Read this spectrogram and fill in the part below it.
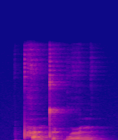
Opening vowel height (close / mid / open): open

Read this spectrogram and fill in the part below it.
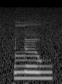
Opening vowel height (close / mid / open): mid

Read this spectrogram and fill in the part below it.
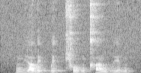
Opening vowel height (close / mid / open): close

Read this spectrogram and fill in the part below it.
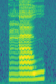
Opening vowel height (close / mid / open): open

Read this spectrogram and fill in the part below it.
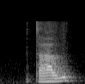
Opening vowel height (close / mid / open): open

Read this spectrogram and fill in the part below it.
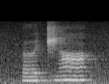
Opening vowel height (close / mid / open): mid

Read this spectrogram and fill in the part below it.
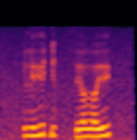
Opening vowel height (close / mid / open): close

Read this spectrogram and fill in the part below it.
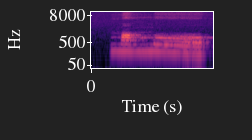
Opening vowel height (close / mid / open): open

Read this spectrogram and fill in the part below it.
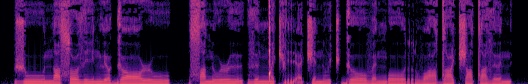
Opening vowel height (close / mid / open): close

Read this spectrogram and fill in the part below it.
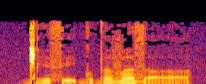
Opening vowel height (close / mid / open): close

